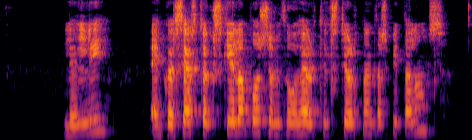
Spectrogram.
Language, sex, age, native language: Icelandic, female, 50-59, Icelandic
